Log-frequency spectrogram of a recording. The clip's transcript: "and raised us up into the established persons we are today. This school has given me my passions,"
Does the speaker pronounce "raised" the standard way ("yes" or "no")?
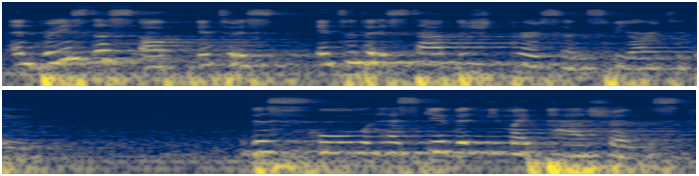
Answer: no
